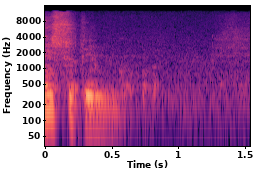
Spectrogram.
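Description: A middle-aged man speaks briefly and calmly, close by.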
